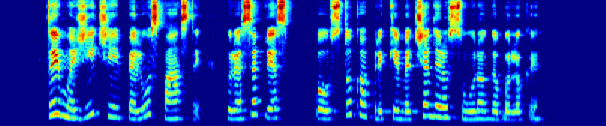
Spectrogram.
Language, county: Lithuanian, Utena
